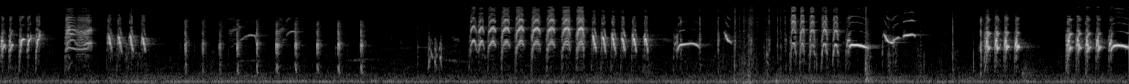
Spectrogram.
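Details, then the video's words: Greater green leafbird song used as a lure to make leafbirds agitated: bursts of rapid buzzy trills and clicking rattles alternate with short slurred whistles dipping and rising, separated by brief pauses, over a faint low hum. "AMPUH PANCING CUCAK IJO JADI EMOSI"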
